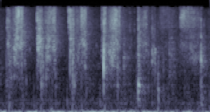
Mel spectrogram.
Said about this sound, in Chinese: 先让我抽塔罗牌，我们要接着看塔罗牌了。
